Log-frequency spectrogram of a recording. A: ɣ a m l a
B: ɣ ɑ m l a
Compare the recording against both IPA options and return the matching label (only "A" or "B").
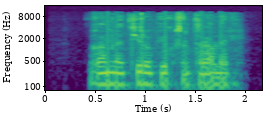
A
